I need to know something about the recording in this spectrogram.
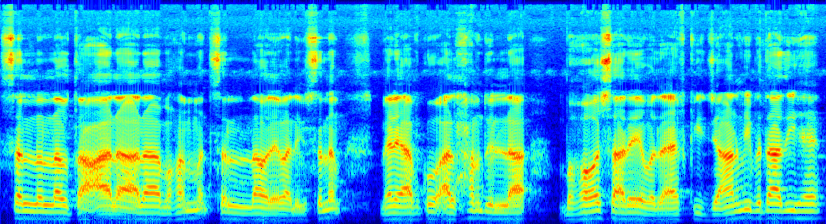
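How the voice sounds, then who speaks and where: A man delivers an Islamic devotional sermon in a creaky, gravelly voice at a middling pitch. He exhorts his listeners as friends, moving between instruction and recited devotional phrases. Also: fairly even intonation, moderate pace, a bit bright.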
